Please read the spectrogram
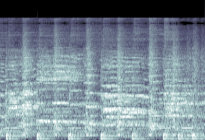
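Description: Gospel music: a church choir singing over loud instrumental accompaniment with a heavy, pulsing bass.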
